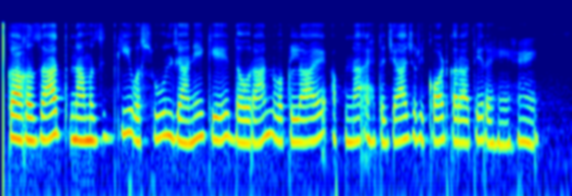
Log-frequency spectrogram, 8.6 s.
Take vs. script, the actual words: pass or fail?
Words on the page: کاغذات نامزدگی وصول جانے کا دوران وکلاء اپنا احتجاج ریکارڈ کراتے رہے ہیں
fail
